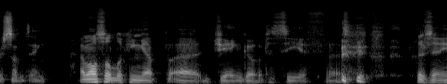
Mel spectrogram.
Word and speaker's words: Django: But the baby's name is Django El Tahir El Siddig. Ooh, like Jango Fett? No, like Django Unchained. Ah, cool. The D is silent.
